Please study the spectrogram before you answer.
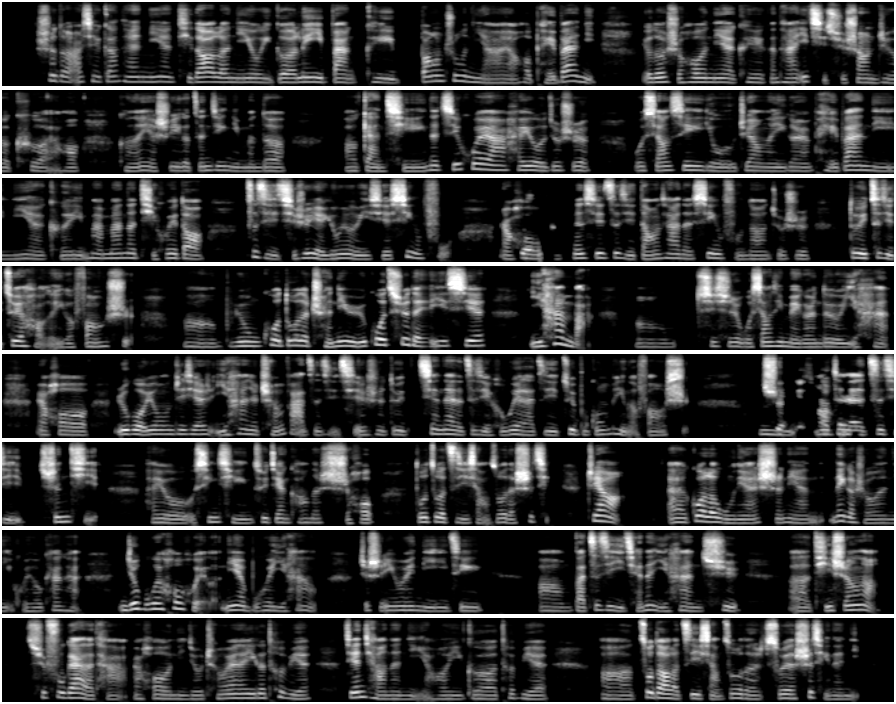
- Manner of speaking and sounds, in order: other background noise
- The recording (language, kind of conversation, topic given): Chinese, advice, 如何避免因为比较而失去对爱好的热情？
